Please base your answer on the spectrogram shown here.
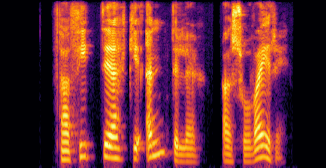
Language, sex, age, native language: Icelandic, female, 40-49, Icelandic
